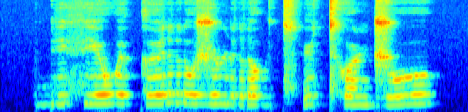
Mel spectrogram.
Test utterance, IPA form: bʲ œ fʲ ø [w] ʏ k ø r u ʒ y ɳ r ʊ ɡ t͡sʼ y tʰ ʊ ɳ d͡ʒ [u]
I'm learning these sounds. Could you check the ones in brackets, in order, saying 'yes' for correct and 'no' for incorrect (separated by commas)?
yes, yes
